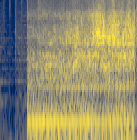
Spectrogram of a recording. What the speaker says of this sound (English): Aircraft veered off control on the runway and crashed before stunned witnesses watching the unfolding emergency.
